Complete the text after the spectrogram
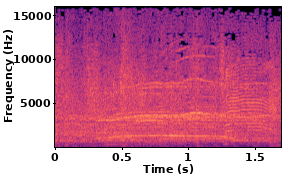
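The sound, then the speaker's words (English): A crowd at a drag ball cheers wildly as a performer struts down the catwalk on the ballroom floor, a dense steady roar of shouts and high-pitched whoops that stays loud and constant throughout, with no clear speech. “She struts down the catwalk confidently, working the crowd, and they go absolutely wild.”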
